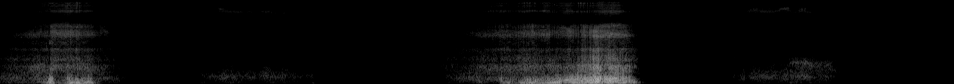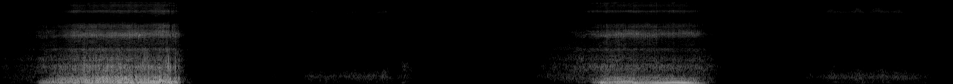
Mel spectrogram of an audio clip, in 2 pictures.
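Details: 20-year-old girl snoring loudly in sleep: loud, rough snores on each in-breath with quieter out-breaths, about 12 breaths a minute, steady rhythm; heavy snoring.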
